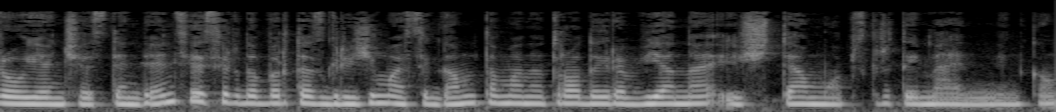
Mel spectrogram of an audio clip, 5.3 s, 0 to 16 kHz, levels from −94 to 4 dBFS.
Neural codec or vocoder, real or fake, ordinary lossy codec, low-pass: none; real; MP3, 48 kbps; 14.4 kHz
